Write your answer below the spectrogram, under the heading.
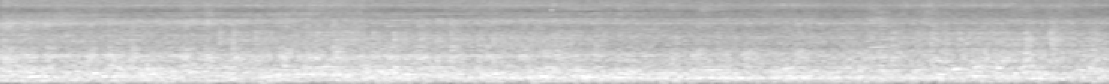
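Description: Steady hubbub of a busy exhibition hall: many indistinct voices blending into a constant background murmur.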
